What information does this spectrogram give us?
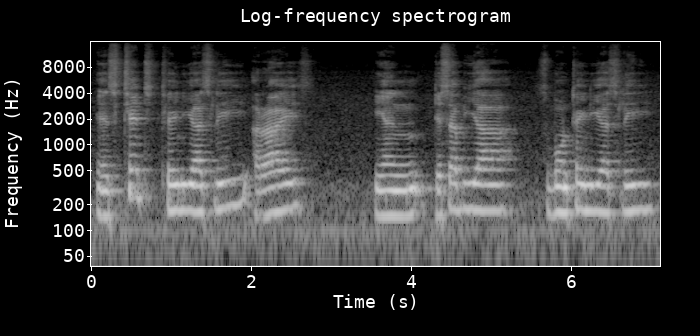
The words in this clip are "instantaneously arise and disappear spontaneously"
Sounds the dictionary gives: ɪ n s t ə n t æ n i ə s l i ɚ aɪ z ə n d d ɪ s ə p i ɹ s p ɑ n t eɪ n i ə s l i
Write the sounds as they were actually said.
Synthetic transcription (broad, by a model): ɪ n s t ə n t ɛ n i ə s l i ɚ aɪ z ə n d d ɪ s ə b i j s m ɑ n t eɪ n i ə s l i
